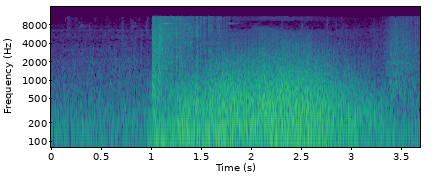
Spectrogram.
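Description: A loud icy whoosh bursts out and slowly fades.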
